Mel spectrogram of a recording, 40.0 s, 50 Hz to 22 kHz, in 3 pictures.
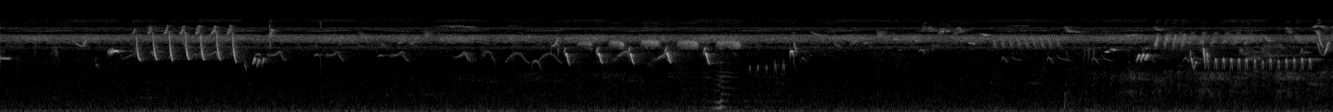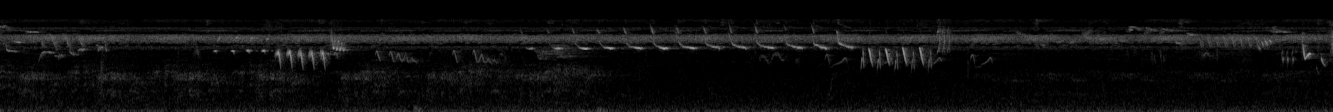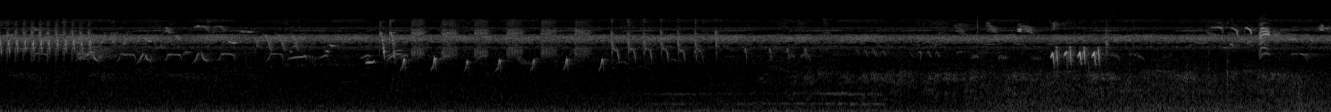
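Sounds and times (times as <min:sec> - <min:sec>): songbirds singing: 0:00.0 - 0:39.9
high-pitched insect drone: 0:33.1 - 0:39.9.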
